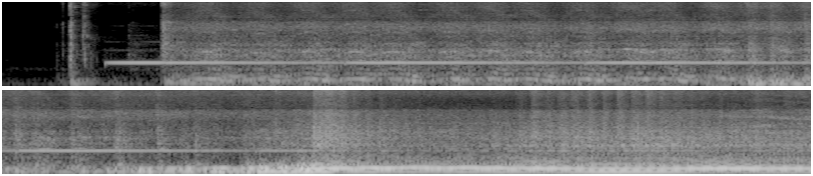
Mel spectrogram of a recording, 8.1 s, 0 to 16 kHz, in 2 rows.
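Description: Dodge Charger SXT's V6 cranked on the starter for about five seconds, with a steady high tone alongside, then catching and running at a fast idle. This is the car's first start after its rebuild.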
